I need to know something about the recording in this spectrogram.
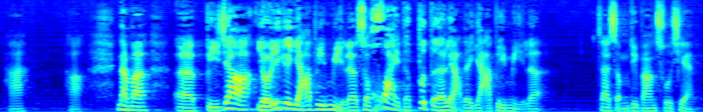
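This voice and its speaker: Husky man lecturing a Bible class. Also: fairly low pitch, lively intonation, moderate pace. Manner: frequent "ha" tag words and questions to the class. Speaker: Bible teacher.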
